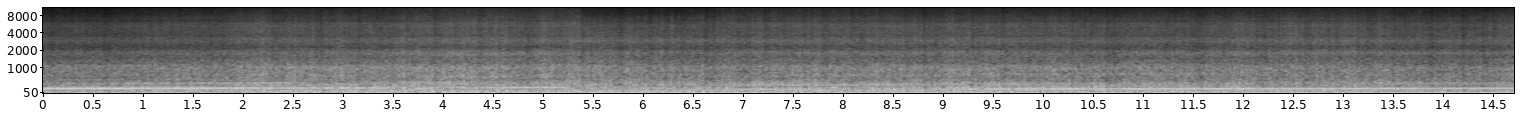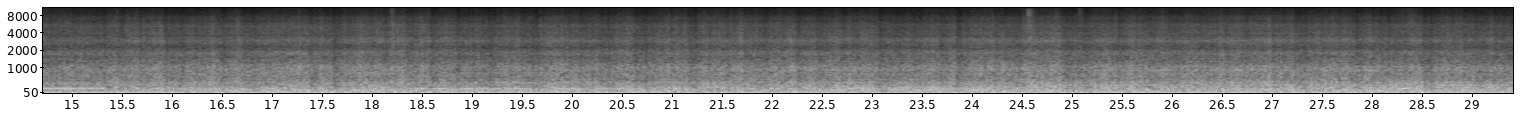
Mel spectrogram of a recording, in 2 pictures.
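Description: Ford Mustang GT's V8 engine driven hard, heard from inside the cabin over loud road and wind noise. Its pitch climbs and then drops back several times as it is run up and shifted.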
